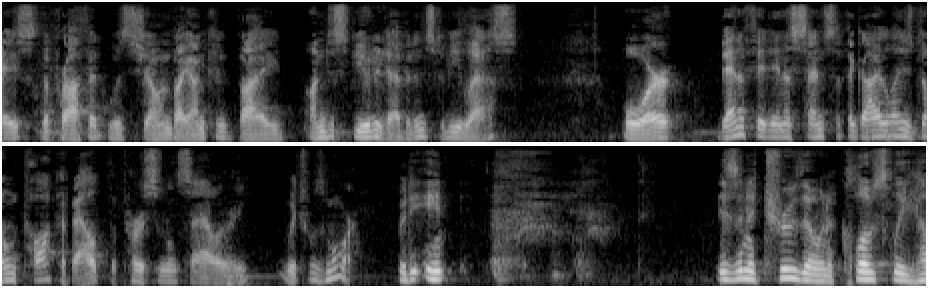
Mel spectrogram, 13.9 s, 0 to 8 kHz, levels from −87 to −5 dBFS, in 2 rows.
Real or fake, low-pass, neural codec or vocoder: real; 7.2 kHz; none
